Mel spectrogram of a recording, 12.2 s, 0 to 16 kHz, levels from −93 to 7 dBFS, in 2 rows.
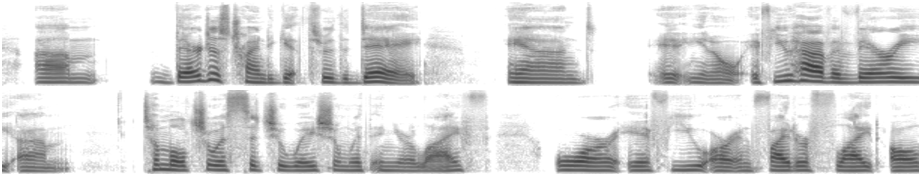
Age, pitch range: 40-59, 170-200 Hz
